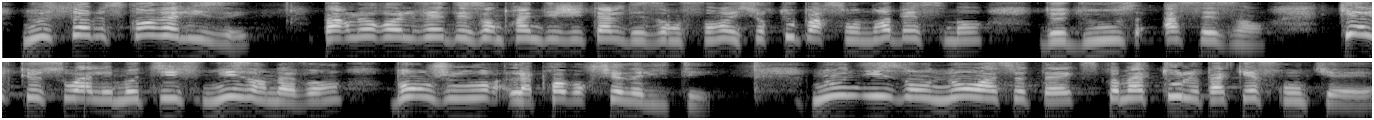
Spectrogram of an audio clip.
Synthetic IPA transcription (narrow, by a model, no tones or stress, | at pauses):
nusɔmskɑ̃d̪alize | paʁləʁəlved̪ezɑ̃pχɛ̃t̪̚d̪iʒit̪ald̪ezɑ̃fɑ̃esyʁt̪upaʁsɔ̃nãbɛsmɑ̃d̪əd̪uzasɛzɑ̃kʲɛlkəswalemɔt̪ifmizɑ̃navɑ̃bɔ̃ʒuːʁlapχɔpɔʁsjɔnalit̪e | nud̪izɔ̃nɔ̃asət̪ɛkst̪kɔmat̪uləpakʲɛfχɔ̃t̪jɛːʁ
